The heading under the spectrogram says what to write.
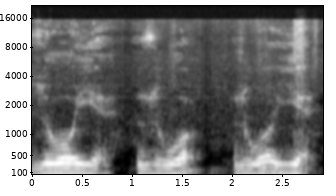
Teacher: First one is falling tone and the last one is also falling tone.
